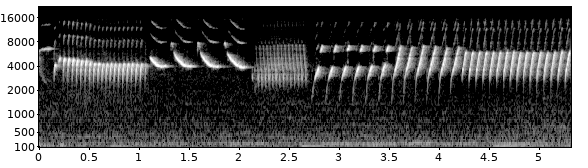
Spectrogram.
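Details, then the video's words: Belgian canary song with a steady whistled tone, a set of falling sweeps, a brief buzzy burst, then a long rapid trill of repeated notes that speeds up toward the end. "Melodies canary bird song | Belgian canary singing"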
